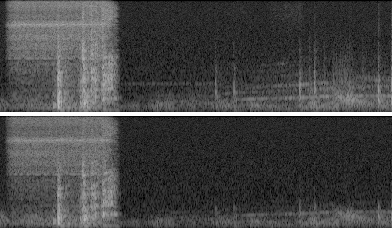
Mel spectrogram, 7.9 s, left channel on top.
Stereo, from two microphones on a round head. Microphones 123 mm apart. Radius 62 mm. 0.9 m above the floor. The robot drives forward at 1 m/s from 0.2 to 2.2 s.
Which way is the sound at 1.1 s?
60° left (ahead or behind).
